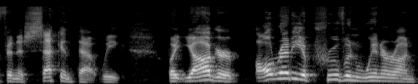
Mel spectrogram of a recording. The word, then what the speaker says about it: Jaeger: And I started with Stefan Jaeger, or Jaeger, I believe is actually the proper pronunciation there.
